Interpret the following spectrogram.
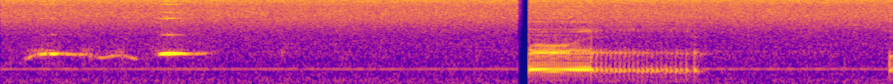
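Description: A man whistles briefly: a short wavering note, then a second short note. About two and a half seconds in, a short hummed voice sound follows.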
